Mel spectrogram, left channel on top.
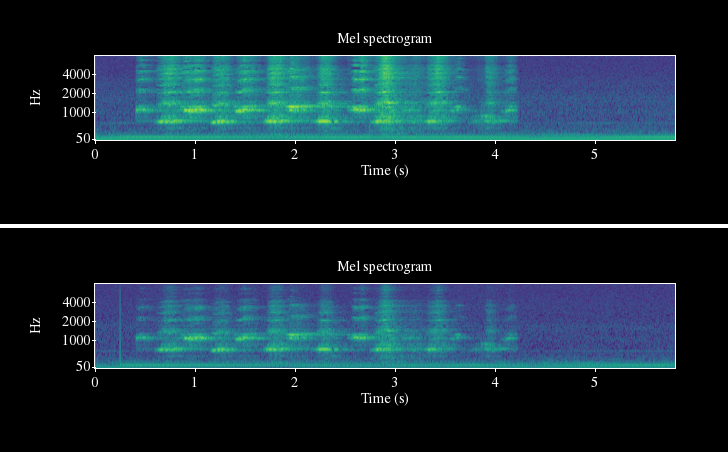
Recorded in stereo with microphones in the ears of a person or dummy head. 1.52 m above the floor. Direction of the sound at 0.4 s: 65° left (ahead or behind).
